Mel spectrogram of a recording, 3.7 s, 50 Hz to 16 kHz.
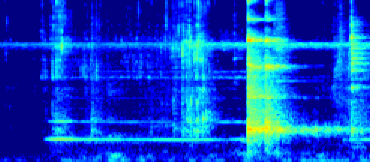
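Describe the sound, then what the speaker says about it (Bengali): Flattened rice (chira) is washed in a bowl of water, giving soft close sloshing and splashing that rises in a stronger burst midway, alone without speech. "চিড়াটাকে আমি খুব ভালো করে 3-4 বার ধুয়ে নিচ্ছি।"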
